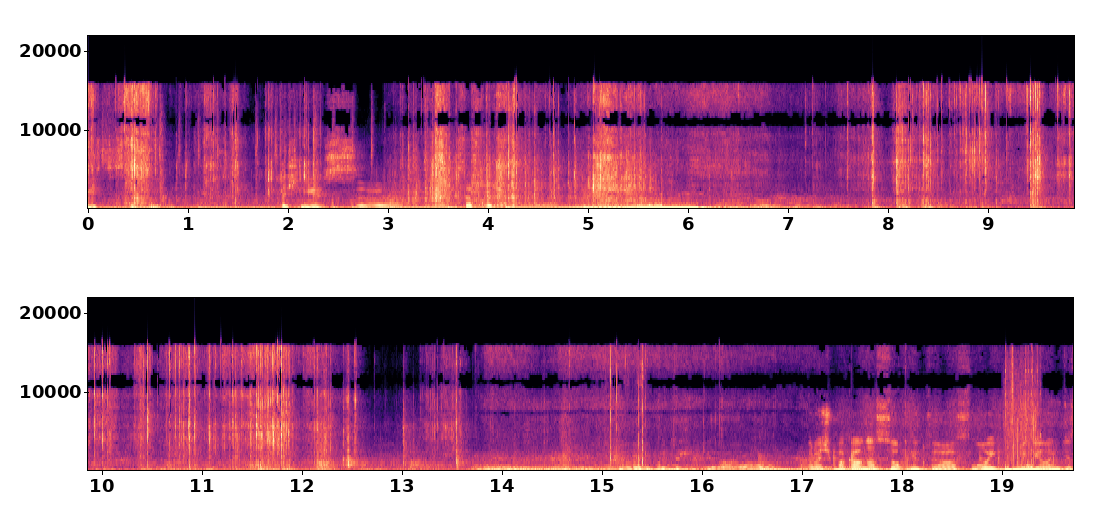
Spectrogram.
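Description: Newspaper rustles and crinkles as it is handled.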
